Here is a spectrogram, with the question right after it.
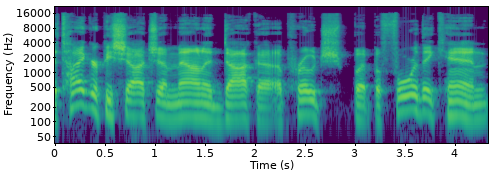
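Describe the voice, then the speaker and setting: A normal speaking voice from a man, medium in pitch with lively intonation, at a fairly slow pace on a very clean recording with a silent background. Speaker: podcast panelist. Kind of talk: casual chat.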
